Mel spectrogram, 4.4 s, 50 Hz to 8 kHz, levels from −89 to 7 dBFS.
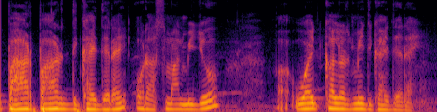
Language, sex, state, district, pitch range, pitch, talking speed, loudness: Hindi, male, Arunachal Pradesh, Longding, 130-145 Hz, 140 Hz, 235 wpm, -18 LUFS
